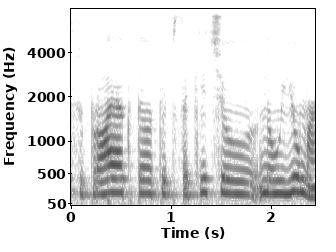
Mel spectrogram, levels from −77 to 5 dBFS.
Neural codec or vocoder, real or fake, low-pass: none; real; 7.2 kHz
